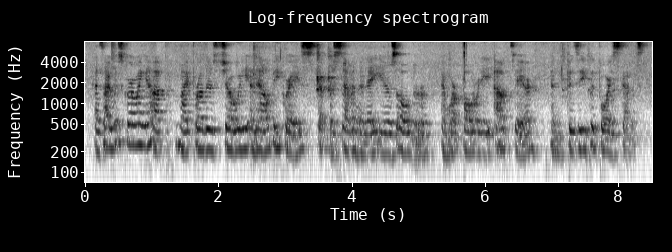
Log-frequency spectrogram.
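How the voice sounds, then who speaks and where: A woman with an American accent talks with hardly any pauses and fairly even intonation. Audible room echo and noticeable background noise fill the recording. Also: medium pitch for a woman, moderate pace, very even loudness. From Massachusetts North Shore, Cape Ann (Lanesville). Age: 80s+. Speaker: local elder sharing memories. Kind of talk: reminiscence, partly read from notes.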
